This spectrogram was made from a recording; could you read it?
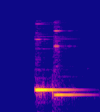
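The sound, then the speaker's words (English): A doorbell chimes a clear two-note ding-dong after a brief silence, the second tone ringing out and fading slowly. The chime is fairly loud, with no voices present. “Ding dong.”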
